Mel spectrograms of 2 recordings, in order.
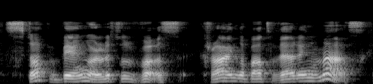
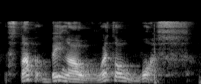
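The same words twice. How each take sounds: First: Put-on slow, heavy German-tinged Kissinger accent with "wearing" said like "vearing"; mocking German accent of an old statesman, drawn out; Henry Kissinger accent. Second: Hammed-up communist scolding, drawn out slow. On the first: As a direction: scold slowly in a Kissinger-style German accent. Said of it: "with the Henry Kissinger accent as well". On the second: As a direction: sneer it like a lightly voiced Soviet commissar. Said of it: "that voice 'cause it's a communist voice".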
